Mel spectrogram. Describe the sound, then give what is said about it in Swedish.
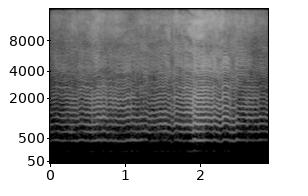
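A thin, high-pitched mosquito whine drones steadily for a few seconds, its pitch wavering slightly as it swells louder and fades. No voices. “Det har nog inte undgått någon att Sverige är invaderat av mygg just nu.”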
